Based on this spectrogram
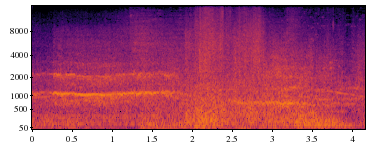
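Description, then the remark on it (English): A van fleeing police skids on a gravel road with a steady high-pitched squeal for about two seconds, then gives way to a loud, rough crunching and grinding as it slides and crashes into a flagpole. No one speaks. “The van slides on this gravel road and crashes into a flagpole.”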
